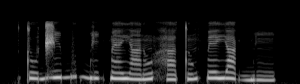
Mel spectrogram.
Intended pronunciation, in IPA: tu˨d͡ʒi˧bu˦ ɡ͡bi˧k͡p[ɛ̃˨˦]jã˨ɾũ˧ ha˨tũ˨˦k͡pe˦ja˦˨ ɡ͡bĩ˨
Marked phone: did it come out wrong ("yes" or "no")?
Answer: yes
